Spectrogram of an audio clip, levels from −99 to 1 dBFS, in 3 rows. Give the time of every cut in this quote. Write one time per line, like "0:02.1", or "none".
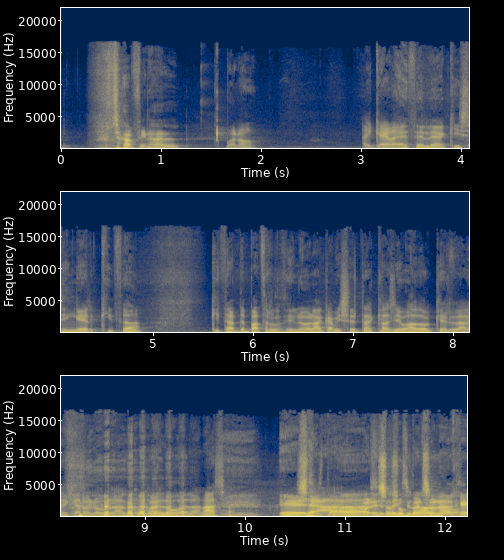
0:07.3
